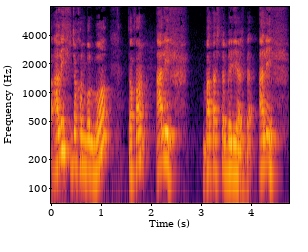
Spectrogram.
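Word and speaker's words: تاء: তারপরে আছে তা, তা। তা বলার সময় জিহ্বার আগা এই দাঁতের এই উপরে যে দাঁত আছে এটি নিচে যাবে, নিচে। তা এরকম দেখে নিন, তা, তা এরকম।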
